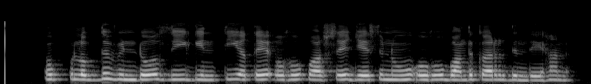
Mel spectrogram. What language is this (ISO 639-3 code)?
pan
